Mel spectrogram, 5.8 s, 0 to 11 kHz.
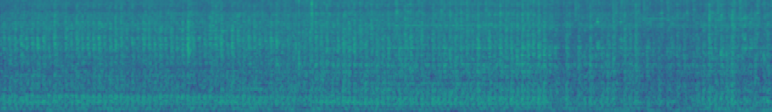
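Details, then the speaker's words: Classic camper van, under 100k miles, a mechanic called it a smoke show; owner's own repair, running in drive: busy but even engine note, no clear knock or misfire; running normally after the fix. "This beautiful sound here? This is the sound of me fixing my car when a mechanic couldn't. It's glorious."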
